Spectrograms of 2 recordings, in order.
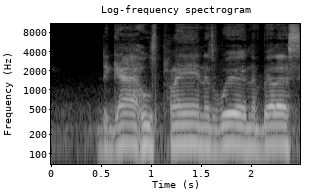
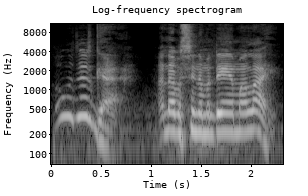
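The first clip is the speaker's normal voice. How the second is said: shocked disbelief; 8 semitones higher, faster than usual. Retold or imitated. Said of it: "I was like".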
